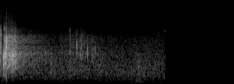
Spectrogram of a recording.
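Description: Baseball bat striking a ball: one sharp crack at the start with a short fading tail. A few faint clicks follow just under a second later, then the sound cuts to silence near the end.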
